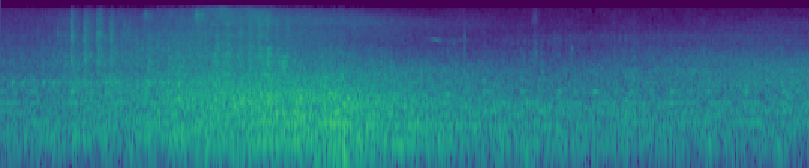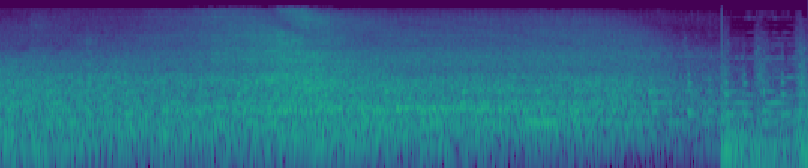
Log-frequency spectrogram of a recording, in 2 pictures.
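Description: Road traffic: a heavy truck drives close by, loudest about two seconds in, then fades, and another vehicle passes about seven seconds in.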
